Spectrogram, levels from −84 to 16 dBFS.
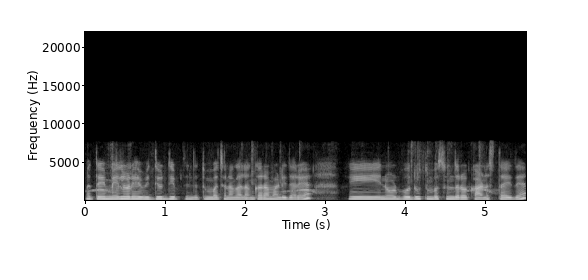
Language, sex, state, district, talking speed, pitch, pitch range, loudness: Kannada, female, Karnataka, Mysore, 140 wpm, 215 Hz, 200-225 Hz, -16 LUFS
